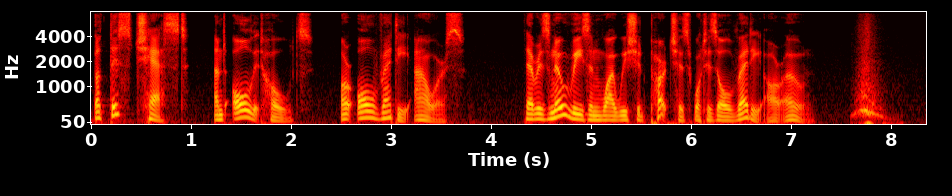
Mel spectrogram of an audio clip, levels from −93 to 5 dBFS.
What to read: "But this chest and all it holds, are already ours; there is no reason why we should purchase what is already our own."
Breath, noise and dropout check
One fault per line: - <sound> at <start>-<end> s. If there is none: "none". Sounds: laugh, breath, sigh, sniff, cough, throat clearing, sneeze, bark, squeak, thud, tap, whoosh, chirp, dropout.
- whoosh at 7.6-8.1 s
